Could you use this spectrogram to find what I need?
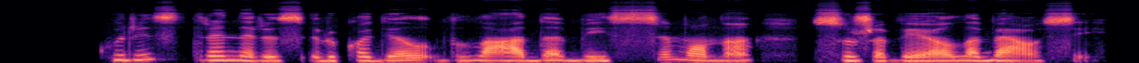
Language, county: Lithuanian, Klaipėda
